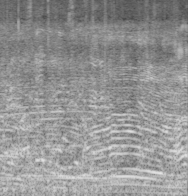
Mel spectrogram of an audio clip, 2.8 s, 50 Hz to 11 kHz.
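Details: Sahiwal bull calves at the Raniganj cattle market in Chattogram, on Thursday 26 September 2024: overlapping, drawn-out tonal moos from several animals, steady and level, over constant crowd chatter.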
